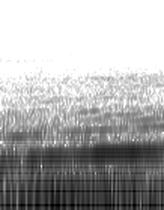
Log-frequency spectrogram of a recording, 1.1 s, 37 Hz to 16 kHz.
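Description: A Nissan Silvia S15 engine holds a steady, loud drone with strong low harmonics during drift side-turn practice. The tone stays close and even throughout, with no talk over it.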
